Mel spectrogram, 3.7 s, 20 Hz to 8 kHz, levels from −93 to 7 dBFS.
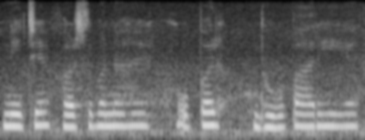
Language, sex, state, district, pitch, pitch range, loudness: Hindi, female, Uttar Pradesh, Lalitpur, 225 Hz, 220-230 Hz, -14 LUFS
